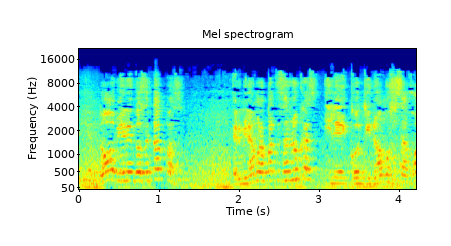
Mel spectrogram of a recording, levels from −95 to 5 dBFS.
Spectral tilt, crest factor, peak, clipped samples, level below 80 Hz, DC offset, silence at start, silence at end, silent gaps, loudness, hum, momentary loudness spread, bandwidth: -3.5 dB/octave; 14 dB; -4 dBFS; under 0.1%; -32 dBFS; under 0.1%; 0 s; 0 s; none; -18 LUFS; none; 8 LU; 13 kHz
